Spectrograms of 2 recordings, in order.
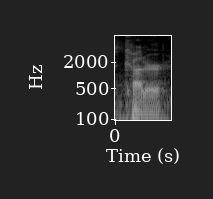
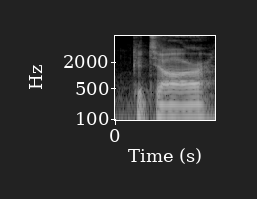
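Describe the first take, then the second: First: Qatar is given a non-American pronunciation. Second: Qatar is given an American pronunciation. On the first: "is what it's called" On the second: "that's the American pronunciation"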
